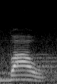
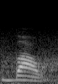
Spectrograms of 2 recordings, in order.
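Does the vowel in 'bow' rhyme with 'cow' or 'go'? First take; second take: cow; cow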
